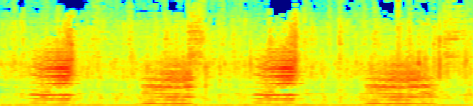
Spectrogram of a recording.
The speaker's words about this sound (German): Tja, Bienen summen nicht nur, sie hupen tatsächlich auch noch. Das klingt dann zwar ähnlich wie das Summen, ist aber viel kürzer und eher so ein kleiner Bip-Bip-Ton. Und das klingt dann so.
